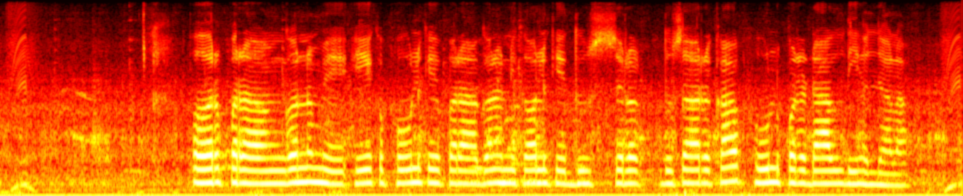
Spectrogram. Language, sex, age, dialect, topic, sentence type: Bhojpuri, female, <18, Southern / Standard, agriculture, statement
